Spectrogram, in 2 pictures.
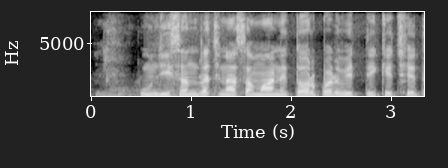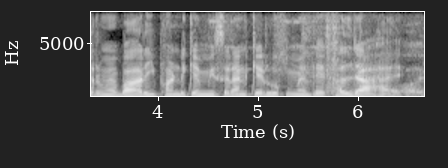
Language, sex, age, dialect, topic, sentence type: Magahi, male, 18-24, Southern, banking, statement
